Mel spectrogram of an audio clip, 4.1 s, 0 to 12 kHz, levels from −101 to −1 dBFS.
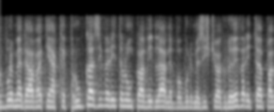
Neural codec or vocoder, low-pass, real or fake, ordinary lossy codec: codec, 16 kHz, 0.8 kbps, ZipCodec; 7.2 kHz; fake; MP3, 96 kbps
